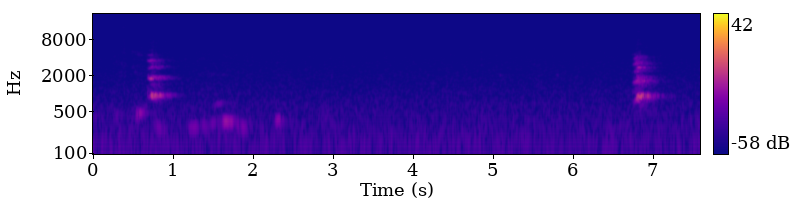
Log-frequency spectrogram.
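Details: Indoor puppy pen holding five blenheim Cavalier King Charles Spaniel puppies born at New Year with their mother Paris; a sharp high yelp opens, soft low whimpers trail after it, then quiet, and a second sharp yelp arrives near the end.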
